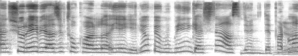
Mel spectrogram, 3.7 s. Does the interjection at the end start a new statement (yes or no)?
no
